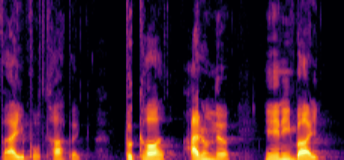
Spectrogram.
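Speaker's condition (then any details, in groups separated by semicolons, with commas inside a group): Cerebral palsy; lifelong disability since youth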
